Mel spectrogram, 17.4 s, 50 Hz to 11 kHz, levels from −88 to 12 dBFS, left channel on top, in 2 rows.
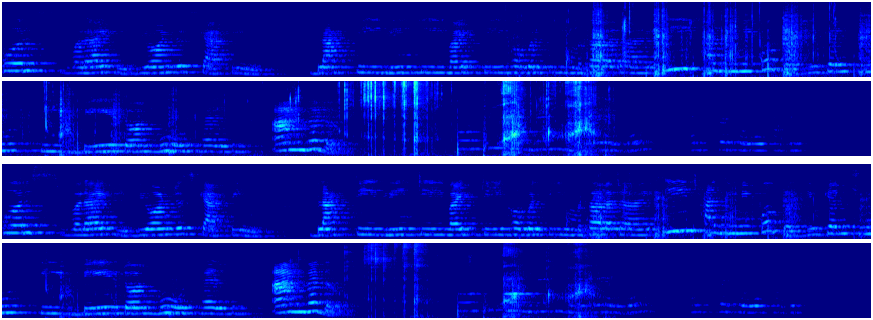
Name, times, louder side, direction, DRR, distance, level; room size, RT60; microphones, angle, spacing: voice 1, 0.0-12.1 13.7-13.9, right 2 dB, 60° right, 1 dB, 2.4 m, -60 dB
sound 1, 5.0-5.2 5.6-10.1 10.4-10.6 10.9-11.3 11.6-14.8, left 17 dB, 85° left, 0.3 m, -50 dB
voice 2, 13.2-15.2 15.6-16.7, equal, 65° left, 1 dB, 2.5 m, -72 dB
8.6 x 6.8 x 5.6 m, 0.64 s
head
